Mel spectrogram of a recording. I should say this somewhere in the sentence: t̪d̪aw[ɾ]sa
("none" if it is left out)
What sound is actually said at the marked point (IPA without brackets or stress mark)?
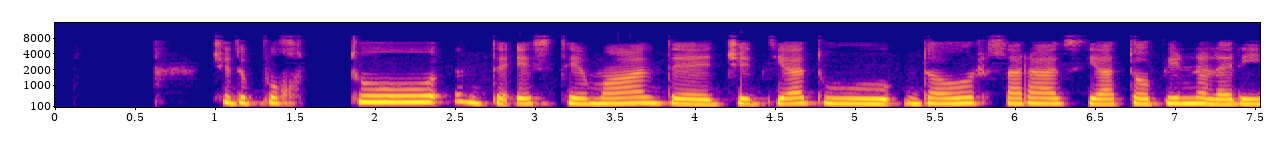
ɾ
